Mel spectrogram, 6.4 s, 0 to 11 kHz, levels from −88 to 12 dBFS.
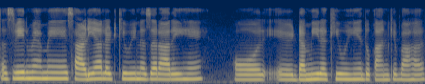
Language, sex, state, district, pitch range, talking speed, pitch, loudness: Hindi, female, Madhya Pradesh, Bhopal, 195-220 Hz, 180 wpm, 210 Hz, -14 LUFS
